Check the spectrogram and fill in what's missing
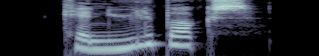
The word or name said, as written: kanyleboks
